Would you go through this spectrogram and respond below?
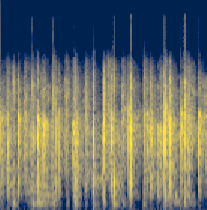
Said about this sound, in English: Let's applaud our hosts.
